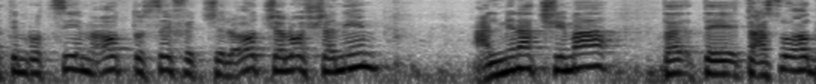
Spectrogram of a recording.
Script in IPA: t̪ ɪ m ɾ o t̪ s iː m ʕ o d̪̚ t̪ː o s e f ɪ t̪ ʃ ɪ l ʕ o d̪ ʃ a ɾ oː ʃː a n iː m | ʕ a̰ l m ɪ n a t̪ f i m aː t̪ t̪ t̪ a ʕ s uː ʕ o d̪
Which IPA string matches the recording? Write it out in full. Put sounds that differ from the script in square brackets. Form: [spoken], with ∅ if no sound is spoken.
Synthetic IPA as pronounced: t̪ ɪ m ɾ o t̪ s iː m ʕ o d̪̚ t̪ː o s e f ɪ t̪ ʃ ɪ l ʕ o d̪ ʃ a [l] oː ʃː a n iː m | ʕ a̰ l m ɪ n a t̪ [ʃ] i m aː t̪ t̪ t̪ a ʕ s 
